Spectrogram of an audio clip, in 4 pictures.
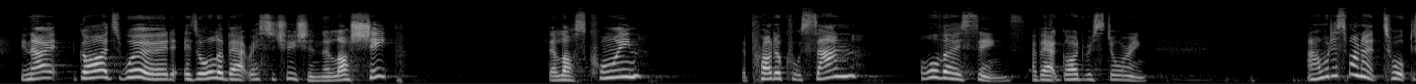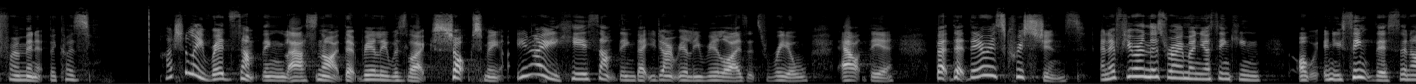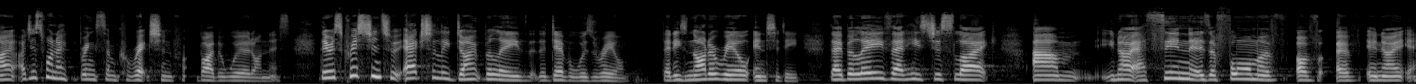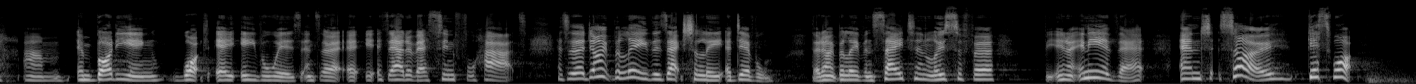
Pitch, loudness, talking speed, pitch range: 225 Hz, -24 LUFS, 175 wpm, 195-280 Hz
